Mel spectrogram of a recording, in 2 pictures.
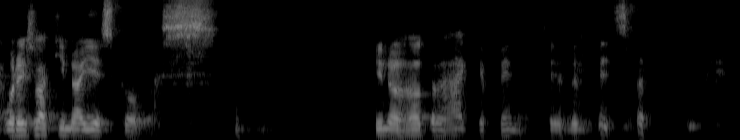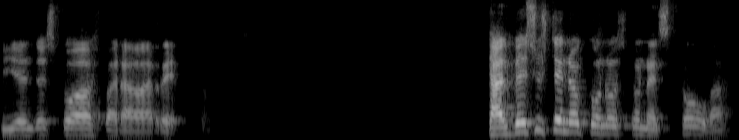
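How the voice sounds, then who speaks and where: A male pastor preaching a Sunday sermon, asking the congregation questions and answering them himself, swinging from loud emphasis to quiet asides. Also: a little high. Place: church service.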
